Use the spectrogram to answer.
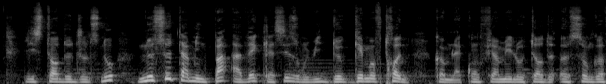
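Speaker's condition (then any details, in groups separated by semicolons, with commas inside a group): No condition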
